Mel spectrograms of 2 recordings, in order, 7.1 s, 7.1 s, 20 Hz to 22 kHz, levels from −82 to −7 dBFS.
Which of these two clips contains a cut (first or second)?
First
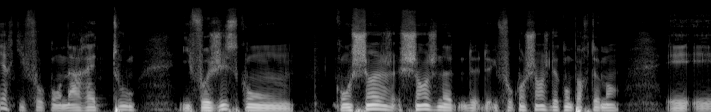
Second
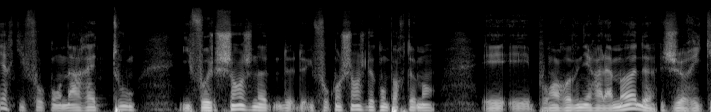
second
